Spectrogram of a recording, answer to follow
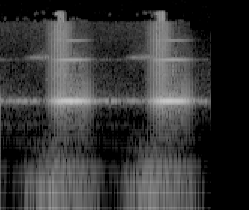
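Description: Closing bars of an electronic deathstep track: a high synth tone over a low bass, swelling and fading about once a second.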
